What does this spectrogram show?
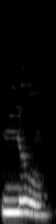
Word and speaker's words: know: is Decay is silent examples we have no Decay is not pronounced it doesn't produce the consonant sound in this way what we have is no so if you have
